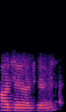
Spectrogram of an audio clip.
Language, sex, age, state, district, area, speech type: Nepali, female, 18-30, West Bengal, Darjeeling, rural, conversation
